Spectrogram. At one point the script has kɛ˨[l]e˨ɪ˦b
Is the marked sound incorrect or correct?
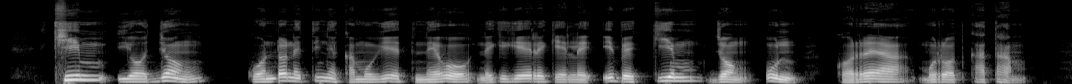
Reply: correct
